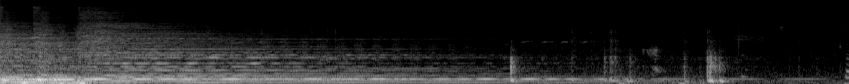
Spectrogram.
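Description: A twelve-string acoustic guitar stops strumming about a second in, and its last chord rings on, fading slowly. Two soft knocks come later, about five and seven seconds in.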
